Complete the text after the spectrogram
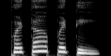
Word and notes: ಪಡಿಪಾಟ: paḍi pāṭa

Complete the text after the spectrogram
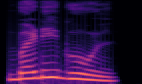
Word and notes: ಬಡಿಗೋಲ್: baḍi gōl

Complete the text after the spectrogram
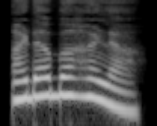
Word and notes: ಅಡಬಹಳ: Kannada

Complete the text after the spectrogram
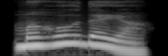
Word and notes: ಮಹೋದಯೆ: mahōdaye

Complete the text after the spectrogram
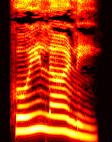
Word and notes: ಕೊಯ್ಲಾಳಿ: koylāḷi

